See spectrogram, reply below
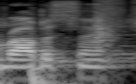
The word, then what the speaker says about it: Robinson: It's spelled N-E-S-A-H-N Robinson, R-O-B-I-N-S-O-N, Nesahn Robinson. And I'm on Instagram, Nesahn Robinson.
